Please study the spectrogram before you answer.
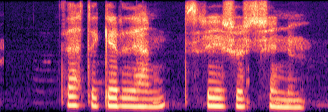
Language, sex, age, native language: Icelandic, female, 10, Icelandic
